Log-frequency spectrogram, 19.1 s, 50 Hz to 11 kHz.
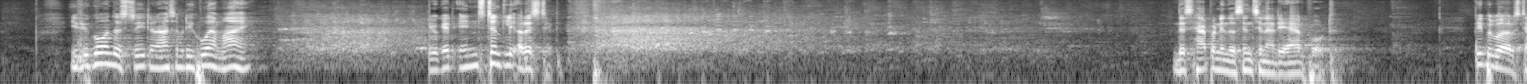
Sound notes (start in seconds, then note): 10.6 laughter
